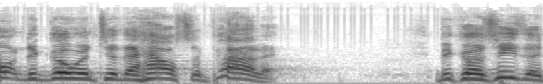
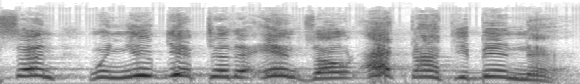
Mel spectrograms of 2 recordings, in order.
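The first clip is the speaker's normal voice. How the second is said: coach shouting; 6 semitones higher than usual. Retold or imitated. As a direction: bark it like a coach on the sideline. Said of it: "And I tell him, I said".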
